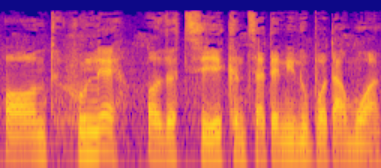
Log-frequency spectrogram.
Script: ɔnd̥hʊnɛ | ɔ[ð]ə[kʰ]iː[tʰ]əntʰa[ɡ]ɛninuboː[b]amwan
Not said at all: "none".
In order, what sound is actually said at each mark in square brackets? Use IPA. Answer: ð, tʰ, kʰ, d, d

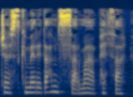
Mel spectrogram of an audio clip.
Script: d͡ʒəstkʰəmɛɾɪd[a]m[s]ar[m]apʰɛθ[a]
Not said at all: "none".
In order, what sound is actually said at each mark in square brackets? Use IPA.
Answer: a, s, m, a

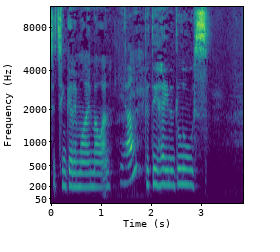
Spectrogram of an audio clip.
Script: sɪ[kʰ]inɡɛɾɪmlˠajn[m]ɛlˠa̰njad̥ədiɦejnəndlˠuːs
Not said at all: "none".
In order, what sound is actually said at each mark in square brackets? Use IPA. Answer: tʰ, m

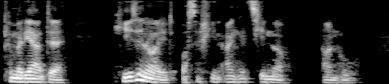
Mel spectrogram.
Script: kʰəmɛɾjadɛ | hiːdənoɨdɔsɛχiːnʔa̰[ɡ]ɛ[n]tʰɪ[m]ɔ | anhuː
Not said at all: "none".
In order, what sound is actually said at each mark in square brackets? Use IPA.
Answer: ŋ, none, n

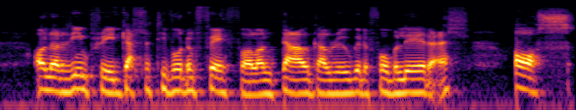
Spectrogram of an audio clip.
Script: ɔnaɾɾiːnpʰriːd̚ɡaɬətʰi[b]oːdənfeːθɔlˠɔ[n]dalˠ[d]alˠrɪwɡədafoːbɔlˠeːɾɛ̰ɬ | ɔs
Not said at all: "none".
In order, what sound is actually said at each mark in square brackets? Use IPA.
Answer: v, n, ɡ

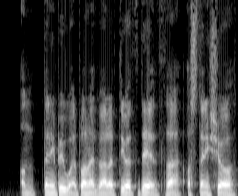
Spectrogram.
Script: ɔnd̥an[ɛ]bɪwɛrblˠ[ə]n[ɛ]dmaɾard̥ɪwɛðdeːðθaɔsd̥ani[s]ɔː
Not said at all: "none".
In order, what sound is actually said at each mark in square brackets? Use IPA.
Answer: i, a, ɛ, ʃ

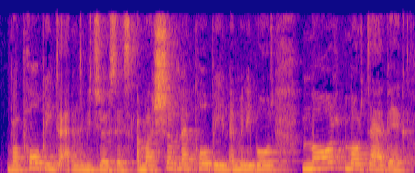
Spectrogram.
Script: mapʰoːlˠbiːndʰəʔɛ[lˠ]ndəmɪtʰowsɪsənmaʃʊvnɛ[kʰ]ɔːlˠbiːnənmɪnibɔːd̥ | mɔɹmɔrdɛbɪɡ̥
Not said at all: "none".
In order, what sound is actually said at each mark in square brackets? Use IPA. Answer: none, pʰ

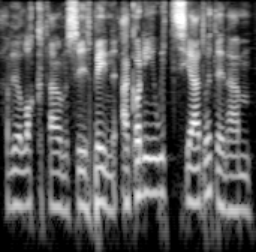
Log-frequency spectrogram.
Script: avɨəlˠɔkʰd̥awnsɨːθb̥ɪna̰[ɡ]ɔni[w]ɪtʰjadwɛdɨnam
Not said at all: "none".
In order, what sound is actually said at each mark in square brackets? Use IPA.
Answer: ɡ, w

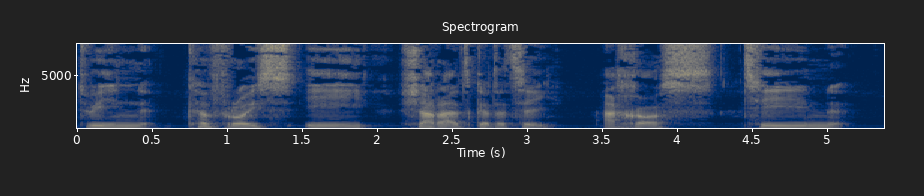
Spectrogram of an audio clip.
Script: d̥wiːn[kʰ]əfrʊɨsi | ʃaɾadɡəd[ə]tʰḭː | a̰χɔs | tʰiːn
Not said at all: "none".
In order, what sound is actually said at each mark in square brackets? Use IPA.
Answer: kʰ, a

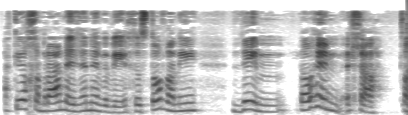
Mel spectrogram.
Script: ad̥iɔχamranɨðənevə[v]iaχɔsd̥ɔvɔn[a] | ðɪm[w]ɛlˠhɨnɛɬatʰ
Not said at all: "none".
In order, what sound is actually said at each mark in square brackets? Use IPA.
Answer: v, i, v

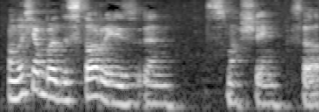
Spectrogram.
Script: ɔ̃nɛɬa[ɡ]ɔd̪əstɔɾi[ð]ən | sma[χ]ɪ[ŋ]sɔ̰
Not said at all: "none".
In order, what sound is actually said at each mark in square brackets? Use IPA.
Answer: b, z, ʃ, ŋ

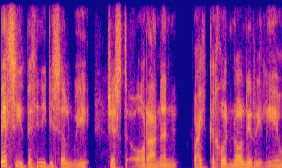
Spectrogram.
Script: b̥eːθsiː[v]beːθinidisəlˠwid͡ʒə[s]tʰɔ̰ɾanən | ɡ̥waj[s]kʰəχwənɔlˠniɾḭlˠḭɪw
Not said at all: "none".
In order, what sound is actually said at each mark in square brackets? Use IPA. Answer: ð, s, θ

